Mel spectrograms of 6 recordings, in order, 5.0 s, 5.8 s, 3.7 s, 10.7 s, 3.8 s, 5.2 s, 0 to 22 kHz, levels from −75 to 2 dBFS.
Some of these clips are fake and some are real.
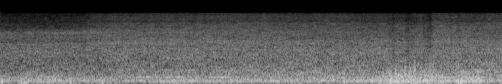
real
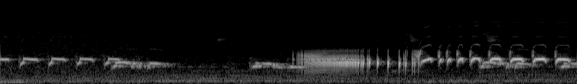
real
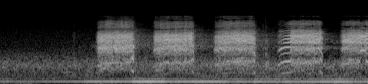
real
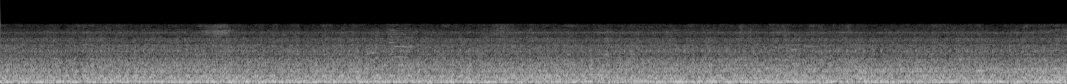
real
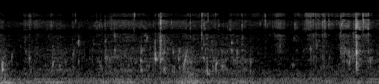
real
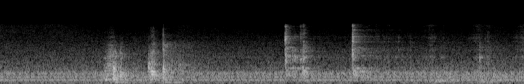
real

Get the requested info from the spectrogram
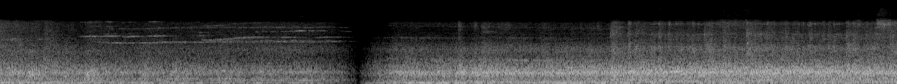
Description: real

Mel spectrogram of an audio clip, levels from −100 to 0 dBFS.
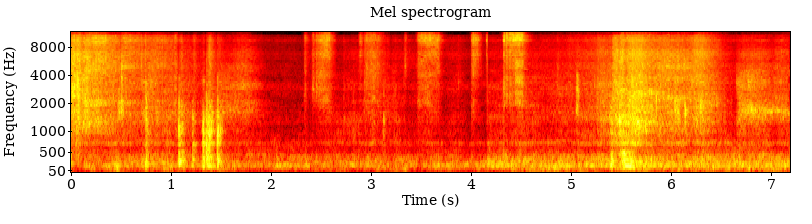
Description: fake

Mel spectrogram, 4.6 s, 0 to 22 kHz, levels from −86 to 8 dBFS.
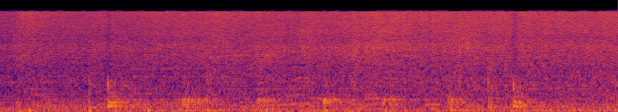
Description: real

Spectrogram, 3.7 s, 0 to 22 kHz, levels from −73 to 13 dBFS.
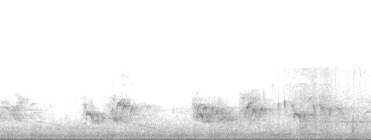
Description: real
